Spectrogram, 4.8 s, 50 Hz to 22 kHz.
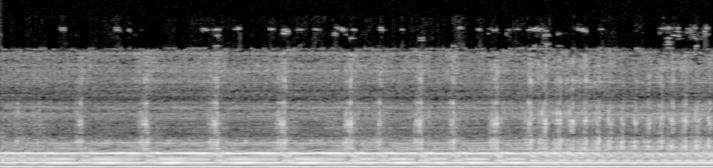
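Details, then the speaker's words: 2013 BMW E70 N63 after cooling system refresh and water pump replacement, ignition on, engine off, before bleeding: small auxiliary water pump gives a steady high electric whine that never stops; owner unsure whether this is normal. "as you can hear this little pump here this little one it's going to town on its own i don't know how normal or not normal that is"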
